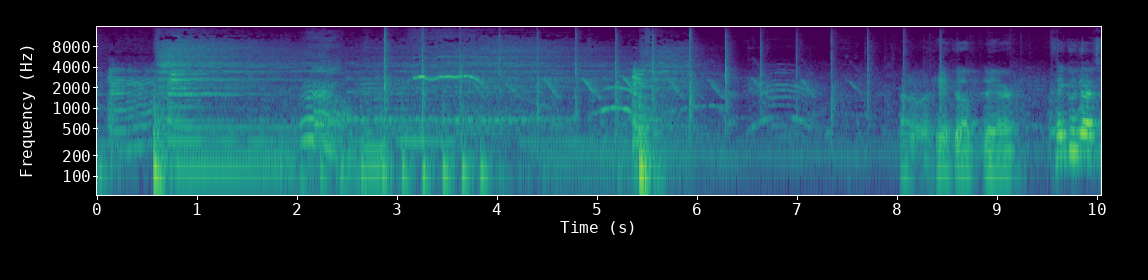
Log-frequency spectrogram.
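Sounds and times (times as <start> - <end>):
electric guitars playing: 0.0 - 9.6
drums playing: 0.6 - 6.6.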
